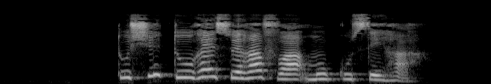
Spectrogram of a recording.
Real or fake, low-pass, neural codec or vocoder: real; 10.8 kHz; none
